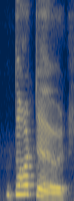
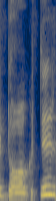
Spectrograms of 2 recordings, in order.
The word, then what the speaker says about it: daughter: First word is DAUGHTER, डॉटर। इसे डॉगटर नहीं बोलेंगे, इट्स डॉटर यानी कि बेट।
